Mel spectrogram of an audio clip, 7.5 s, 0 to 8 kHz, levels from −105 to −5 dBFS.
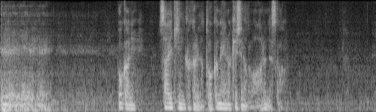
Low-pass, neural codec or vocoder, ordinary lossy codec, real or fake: none; codec, 16 kHz, 4.8 kbps, FACodec; none; fake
